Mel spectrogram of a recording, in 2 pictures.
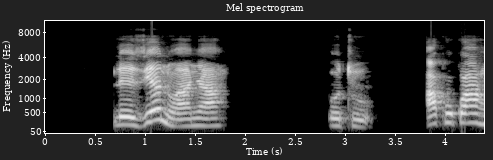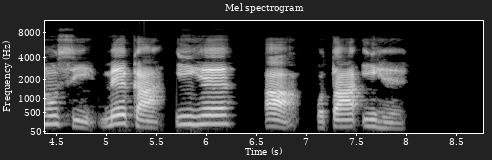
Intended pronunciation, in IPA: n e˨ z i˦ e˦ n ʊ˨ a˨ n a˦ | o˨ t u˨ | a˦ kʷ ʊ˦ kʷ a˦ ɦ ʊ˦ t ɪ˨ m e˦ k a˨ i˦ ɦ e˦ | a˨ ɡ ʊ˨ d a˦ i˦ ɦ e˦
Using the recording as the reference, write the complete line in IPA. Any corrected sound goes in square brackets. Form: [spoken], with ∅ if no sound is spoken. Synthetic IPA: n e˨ z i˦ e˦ n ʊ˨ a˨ [ɲ] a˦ | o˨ t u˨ | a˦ kʷ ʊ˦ kʷ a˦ ɦ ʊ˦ [s] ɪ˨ m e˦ k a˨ i˦ ɦ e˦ | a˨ [k] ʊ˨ [t] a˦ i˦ ɦ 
